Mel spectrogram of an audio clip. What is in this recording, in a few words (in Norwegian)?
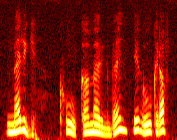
merg, Numedalsmål; Substantiv hankjønn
